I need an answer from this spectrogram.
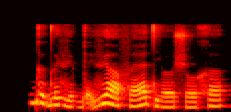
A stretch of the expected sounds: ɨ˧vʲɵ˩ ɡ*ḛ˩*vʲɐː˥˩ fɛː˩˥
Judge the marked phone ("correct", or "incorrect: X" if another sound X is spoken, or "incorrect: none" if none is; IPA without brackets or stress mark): correct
